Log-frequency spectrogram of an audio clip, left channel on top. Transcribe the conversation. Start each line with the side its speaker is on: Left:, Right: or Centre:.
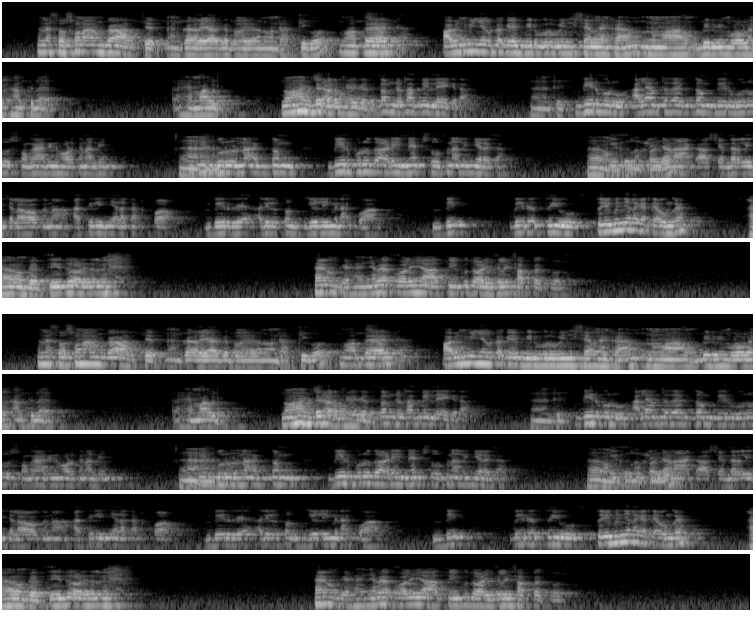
Centre: ᱢᱟᱱᱮ ᱥᱚᱥᱚᱱᱟᱭ ᱚᱱᱠᱟ ᱟᱨ ᱪᱮᱫ ᱨᱮᱭᱟᱲ ᱜᱮ ᱫᱚᱦᱚᱭᱟᱭ ᱱᱚᱣᱟ ᱫᱷᱟᱨᱛᱤ ᱛᱤᱜᱳ ᱚᱱᱣᱟ
Left: ᱟᱪᱪᱷᱟ
Centre: ᱛᱮ
Left: ᱜᱚᱝᱠᱮ
Centre: ᱟᱵᱤᱱ ᱵᱤᱱ ᱧᱮᱞ ᱟᱠᱟᱫ ᱜᱮ ᱵᱤᱨ ᱵᱩᱨᱩ ᱵᱤᱱ ᱥᱮᱱ ᱞᱮᱱᱠᱷᱟᱱ ᱱᱚᱣᱟ ᱵᱤᱨ ᱵᱤᱱ ᱵᱚᱞᱚ ᱞᱮᱠᱷᱟᱱ ᱠᱷᱟᱱ ᱛᱤᱱᱟᱹᱜ ᱦᱮᱢᱟᱞ ᱱᱚᱣᱟ
Left: ᱟᱪᱪᱷᱟ
Centre: ᱦᱚᱸ ᱢᱤᱫᱴᱮᱱ ᱠᱟᱨᱚᱱ
Left: ᱜᱚᱝᱠᱮ
Centre: ᱦᱩᱭ
Left: ᱮᱠᱫᱚᱢ
Centre: ᱫᱟᱲᱮᱭᱟᱜᱼᱟ
Left: ᱡᱚᱛᱷᱟᱛ ᱵᱤᱱ ᱞᱟᱹᱭ ᱠᱮᱫᱟ
Centre: ᱦᱮᱸ ᱴᱷᱤᱠ
Left: ᱵᱤᱨ ᱵᱩᱨᱩ ᱟᱞᱮ ᱚᱱᱛᱮ ᱫᱚ ᱮᱠᱫᱚᱢ ᱵᱤᱨ ᱵᱩᱨᱩ ᱥᱚᱸᱜᱷᱟ ᱨᱮᱱ ᱦᱚᱲ ᱠᱟᱱᱟᱞᱤᱧ
Centre: ᱦᱮᱸ
Left: ᱵᱤᱨ
Centre: ᱦᱮᱸ
Left: ᱵᱩᱨᱩ ᱨᱮᱱᱟᱜ ᱮᱠᱫᱚᱢ ᱵᱤᱨ ᱵᱩᱨᱩ ᱫᱚ ᱟᱹᱰᱤ ᱢᱮᱸᱫ ᱥᱩᱨ ᱠᱷᱚᱱᱟᱜ ᱞᱤᱧ ᱧᱮᱞ ᱟᱠᱟᱫ
Centre: ᱦᱮᱸ ᱜᱚᱝᱠᱮ
Left: ᱵᱤᱨ ᱵᱩᱨᱩ
Centre: ᱱᱟᱯᱟᱭ
Left: ᱞᱤᱧ
Centre: ᱜᱮ
Left: ᱫᱟᱬᱟ ᱥᱮᱸᱫᱽᱨᱟ ᱞᱤᱧ ᱪᱟᱞᱟᱣ ᱟᱠᱟᱱᱟ ᱦᱟᱹᱛᱤ ᱞᱤᱧ ᱧᱮᱞ ᱟᱠᱟᱫ ᱠᱚᱣᱟ ᱵᱤᱨ ᱨᱮᱭᱟᱜ ᱟᱹᱰᱤ ᱨᱚᱠᱚᱢ ᱡᱤᱭᱟᱹᱞᱤ ᱢᱮᱱᱟᱜ ᱠᱚᱣᱟ ᱵᱤ ᱵᱤᱨ ᱨᱮ ᱛᱩᱭᱩ ᱛᱩᱭᱩ ᱵᱤᱱ ᱧᱮᱞ ᱟᱠᱟᱫ ᱠᱚᱣᱟ ᱜᱚᱝᱠᱮ
Centre: ᱦᱮᱸ ᱜᱚᱝᱠᱮ ᱛᱩᱭᱩ ᱟᱲᱮ ᱞᱤᱧ ᱦᱮᱸ ᱜᱚᱝᱠᱮ ᱦᱮᱸ ᱧᱮᱞ ᱟᱠᱟᱫ ᱠᱚᱣᱟᱞᱤᱧ ᱟᱨ ᱛᱩᱭᱩ ᱠᱚᱫᱚ ᱟᱰᱤ ᱡᱚᱠᱷᱚᱱ ᱞᱤᱧ ᱥᱟᱵ ᱟᱠᱟᱫ ᱠᱚᱣᱟ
